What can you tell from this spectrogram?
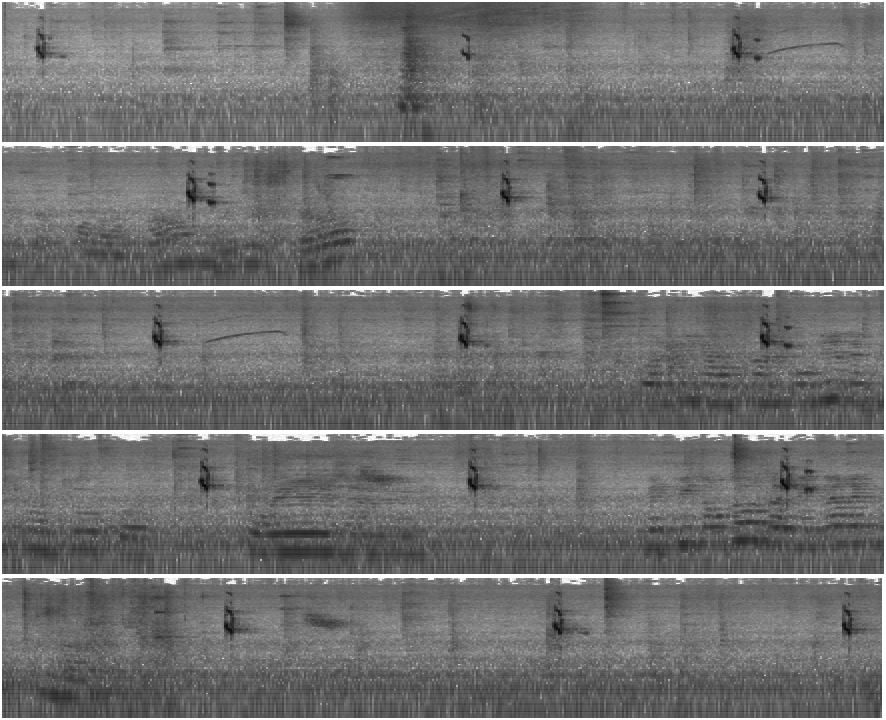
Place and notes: Ottignies-Louvain-la-Neuve, Belgique - Birdsbay, hospital for animals
Birdsbay is a center where is given revalidation to wildlife. It's an hospital for animals. Here, we can hear a lonely greenfinch, mixed in the common sounds of the daily life of the center. Strangely, he's doing the timepiece. But why ?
